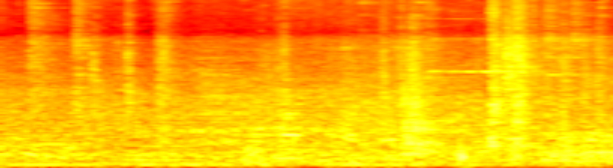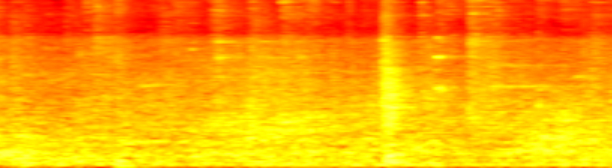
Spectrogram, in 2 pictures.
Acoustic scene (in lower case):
restaurant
